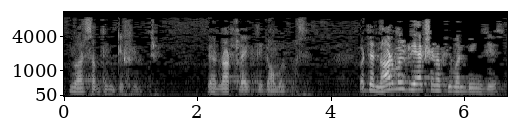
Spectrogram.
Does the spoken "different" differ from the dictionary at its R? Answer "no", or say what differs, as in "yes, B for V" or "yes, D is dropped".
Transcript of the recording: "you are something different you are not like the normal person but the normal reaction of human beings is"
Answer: no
